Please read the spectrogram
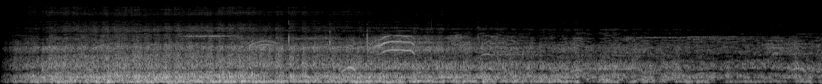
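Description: Car tyres dragged on ropes across a gravel ground, a continuous rough scraping rumble that eases a little in the second half. A few short high-pitched calls cut through it about halfway.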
